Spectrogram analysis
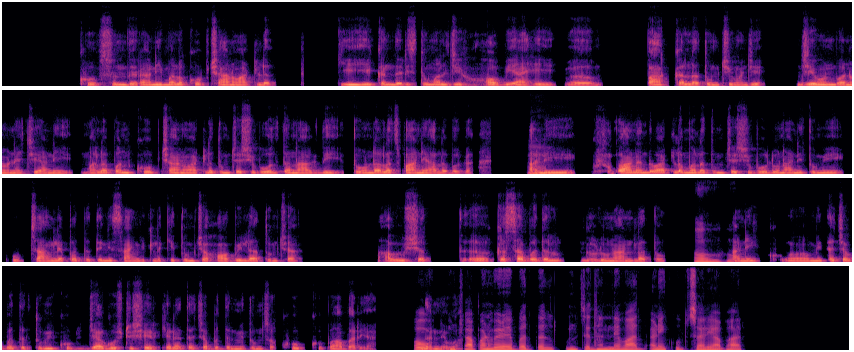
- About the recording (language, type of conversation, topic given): Marathi, podcast, ह्या छंदामुळे तुमच्या आयुष्यात कोणते बदल घडले?
- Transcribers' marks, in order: other background noise; in English: "हॉबी"; in English: "हॉबीला"; in English: "शेअर"; tapping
